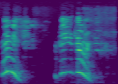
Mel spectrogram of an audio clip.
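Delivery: high, fast, startled outburst; a quick surprised yelp at a cow; startled hey. Retold or imitated. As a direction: blurt it out, caught off guard. Startled by cow blocking path.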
